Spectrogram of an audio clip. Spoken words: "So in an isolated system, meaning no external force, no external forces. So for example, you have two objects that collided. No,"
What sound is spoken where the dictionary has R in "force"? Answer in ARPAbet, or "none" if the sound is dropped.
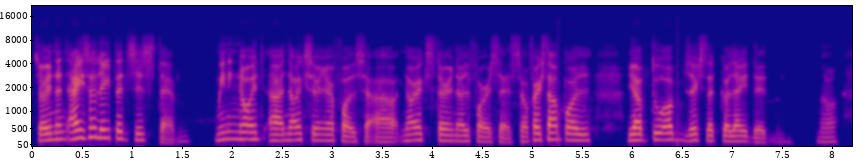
L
